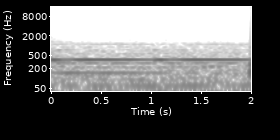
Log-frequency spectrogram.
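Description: Faint, steady sustained pure tone, a background drone held on one pitch, with a low hum beneath it.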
